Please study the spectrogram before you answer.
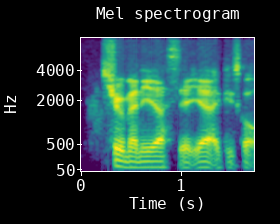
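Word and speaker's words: Tchouaméni: Again, the pronunciation for this player is Schuameni. Schuameni, that's it, yeah.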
